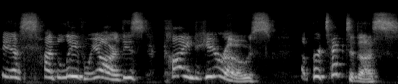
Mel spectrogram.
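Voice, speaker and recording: Here is a put-on character voice pitched high. It moves at a moderate pace. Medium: actual play. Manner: haughty, self-important.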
